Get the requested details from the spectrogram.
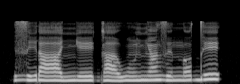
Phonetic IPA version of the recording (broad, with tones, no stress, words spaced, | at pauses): zi˧ɾaː˧ ɲeː˧ɡaː˧ wũ˧ɲã˦zɨ˧nɔ˦ de˦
